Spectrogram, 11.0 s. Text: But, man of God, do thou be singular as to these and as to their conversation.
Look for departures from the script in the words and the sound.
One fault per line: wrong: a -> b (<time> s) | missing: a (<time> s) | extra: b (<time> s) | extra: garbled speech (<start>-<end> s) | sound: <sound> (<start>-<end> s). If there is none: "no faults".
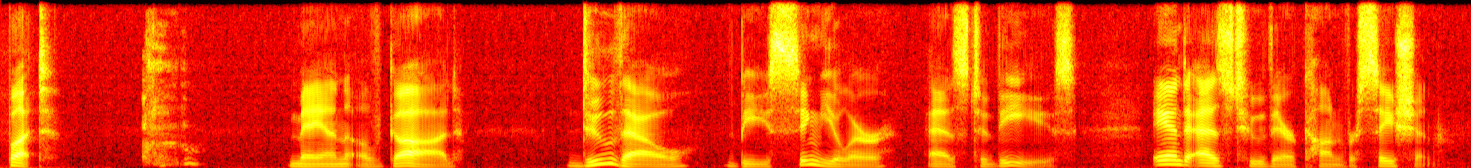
sound: cough (1.1-1.6 s)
